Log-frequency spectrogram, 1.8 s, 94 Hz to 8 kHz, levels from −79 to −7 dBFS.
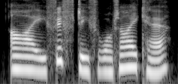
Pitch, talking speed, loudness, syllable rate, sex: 205 Hz, 200 wpm, -16 LUFS, 4.6 syllables/s, female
